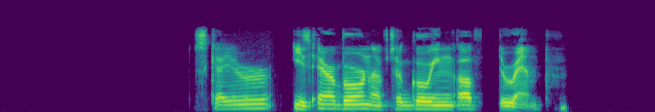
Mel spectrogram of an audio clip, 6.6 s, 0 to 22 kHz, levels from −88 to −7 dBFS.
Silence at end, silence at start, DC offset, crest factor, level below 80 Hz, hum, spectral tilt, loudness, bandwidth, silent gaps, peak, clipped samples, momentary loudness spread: 0.9 s; 1.95 s; under 0.1%; 18 dB; -60 dBFS; none; -4 dB/octave; -18 LUFS; 8.2 kHz; none; -2 dBFS; under 0.1%; 8 LU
